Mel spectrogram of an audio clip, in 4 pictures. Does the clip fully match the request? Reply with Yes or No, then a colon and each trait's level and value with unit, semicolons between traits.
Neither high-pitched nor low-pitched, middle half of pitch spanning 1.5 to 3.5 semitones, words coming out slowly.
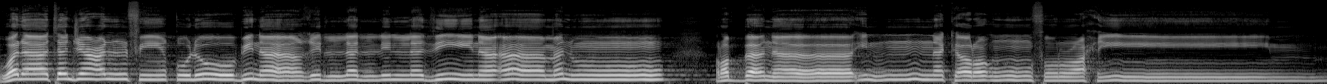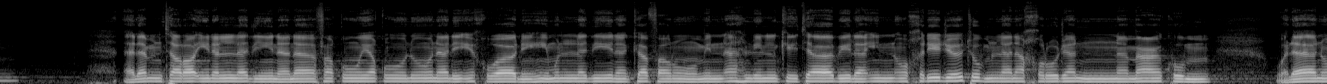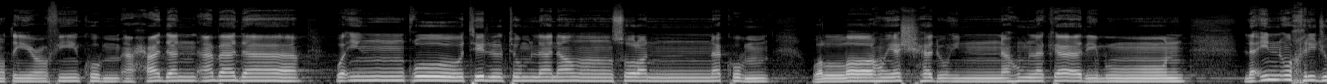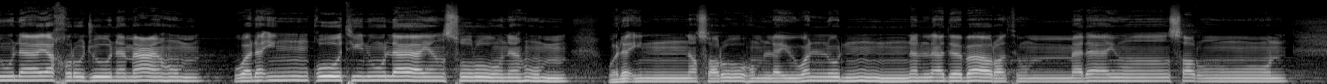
No: medium, 160 Hz; average, 4.5 semitones; slow, 60 wpm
